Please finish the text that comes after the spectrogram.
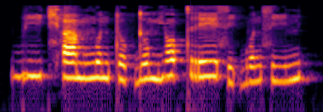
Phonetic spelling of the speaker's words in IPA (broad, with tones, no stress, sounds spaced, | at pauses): b iː˧ t͡ɕʰ a˧ m ŋ o˧ n t o˨˩ k̚ d o˧ m j ɔ˦˥ ʔ t r eː˥˩ s i˨˩ ʔ b o˦˥ n s i˦˥ n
